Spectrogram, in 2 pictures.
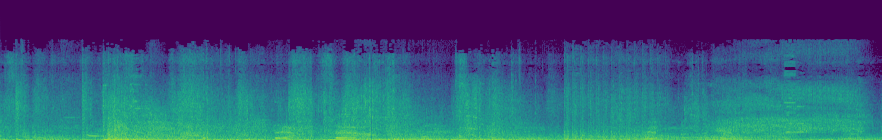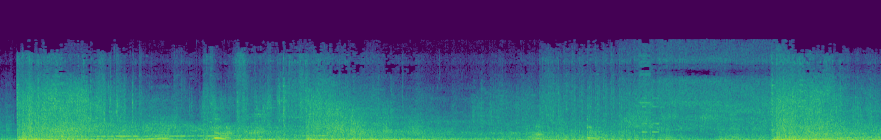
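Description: A sniper rifle fires loud single shots, each with a booming echo.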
